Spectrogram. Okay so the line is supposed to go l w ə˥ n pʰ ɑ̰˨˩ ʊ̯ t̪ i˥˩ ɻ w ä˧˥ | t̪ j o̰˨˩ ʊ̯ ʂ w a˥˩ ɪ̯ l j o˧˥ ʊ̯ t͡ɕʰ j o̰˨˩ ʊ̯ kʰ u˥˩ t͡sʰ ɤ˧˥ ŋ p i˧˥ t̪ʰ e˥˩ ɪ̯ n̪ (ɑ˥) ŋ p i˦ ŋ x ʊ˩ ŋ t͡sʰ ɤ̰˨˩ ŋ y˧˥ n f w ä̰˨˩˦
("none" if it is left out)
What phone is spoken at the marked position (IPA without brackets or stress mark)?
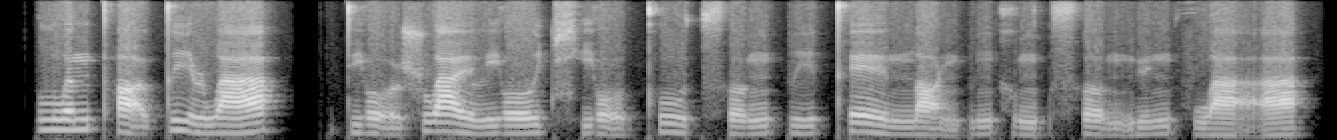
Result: ɑ̰˨˩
